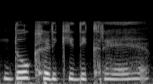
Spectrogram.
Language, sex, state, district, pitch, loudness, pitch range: Hindi, female, Jharkhand, Palamu, 260 Hz, -18 LUFS, 245-275 Hz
